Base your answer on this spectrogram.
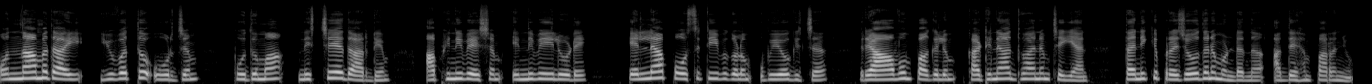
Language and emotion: Malayalam, neutral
